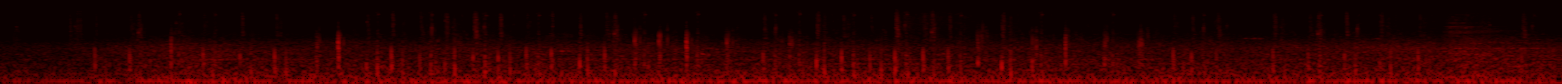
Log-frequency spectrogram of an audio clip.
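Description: Footsteps run quickly over cobblestones.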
